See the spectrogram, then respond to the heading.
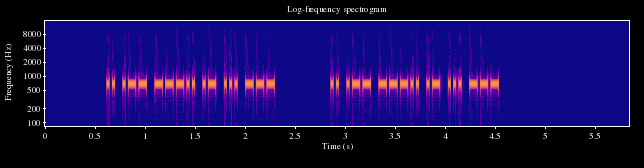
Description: Morse code, heard as a keyed tone, about 42 wpm, 690 Hz. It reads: IW8ASO IW8ASO
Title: DXCC-100 Call Signs - 6 Characters - Repeated 2x - 45wpm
